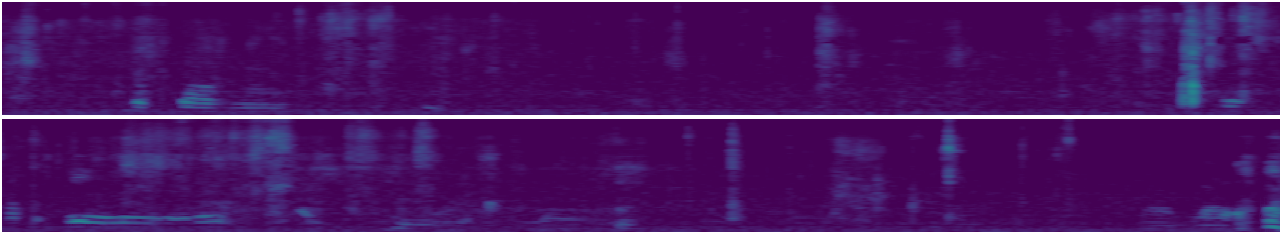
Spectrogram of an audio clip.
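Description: Near silence: faint, scattered rustling and small clicks, with one sharper click about six seconds in.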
